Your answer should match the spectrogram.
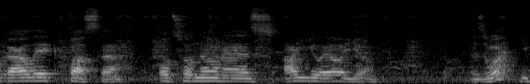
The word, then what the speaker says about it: aglio e olio: I'm just cooking a simple olive oil garlic pasta, also known as aglio e olio. Is what? You pronounce that?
